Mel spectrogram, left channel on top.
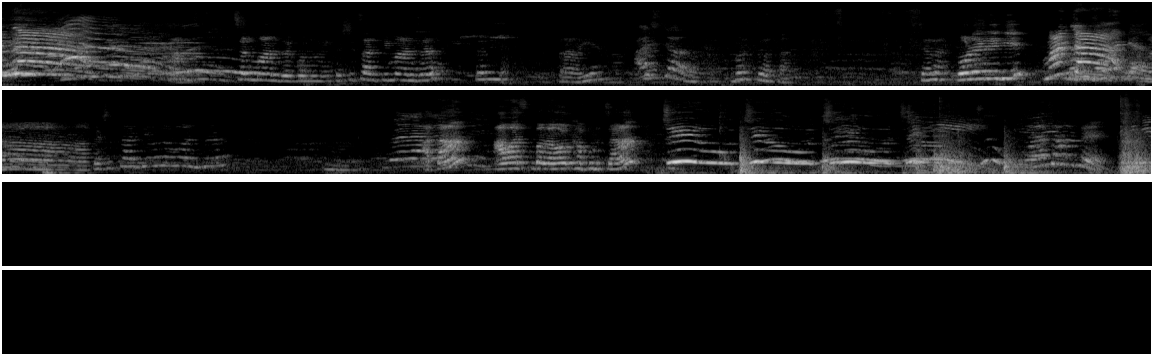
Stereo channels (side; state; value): right; silent; 56 dB below the other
